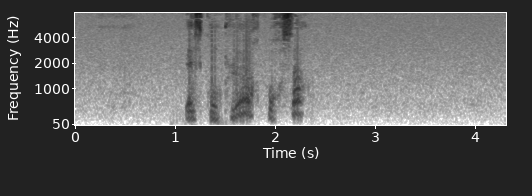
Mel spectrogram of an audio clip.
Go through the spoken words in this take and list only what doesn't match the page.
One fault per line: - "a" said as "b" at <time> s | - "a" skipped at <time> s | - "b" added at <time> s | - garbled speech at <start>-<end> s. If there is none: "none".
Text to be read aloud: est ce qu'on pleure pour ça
none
